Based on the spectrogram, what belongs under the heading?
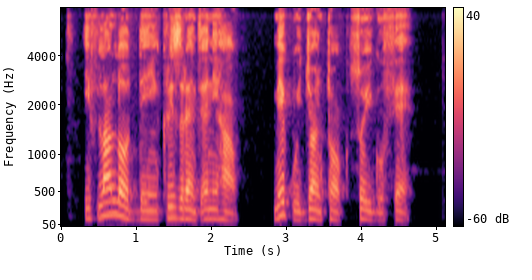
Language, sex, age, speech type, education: Nigerian Pidgin, male, 15-29, spontaneous, tertiary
